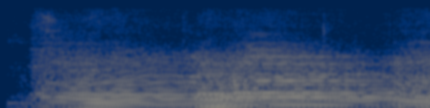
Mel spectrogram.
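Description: Background music fading in from silence over the first half-second, then slow, low held chords that change about a second in.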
